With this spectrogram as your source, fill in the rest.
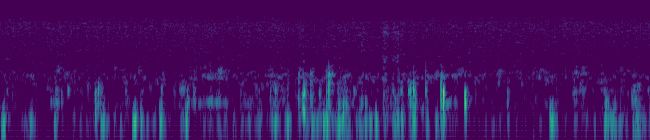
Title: Male stomach growls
